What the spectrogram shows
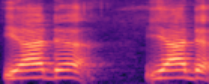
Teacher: Jadi berada di pertengahan kalimat. Jadi bunyi kolkolanya itu jangan dibesarkan, kecil aja. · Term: kolkola sugro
